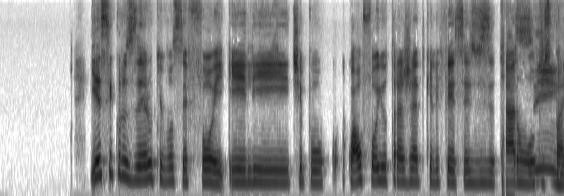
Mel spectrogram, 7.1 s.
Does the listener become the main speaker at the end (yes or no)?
yes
